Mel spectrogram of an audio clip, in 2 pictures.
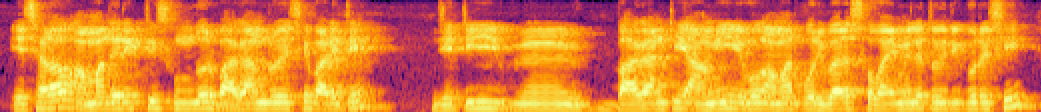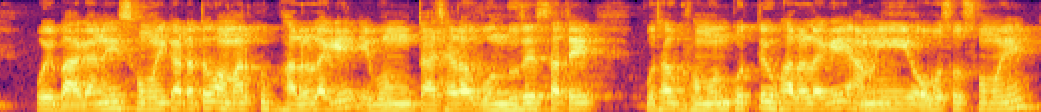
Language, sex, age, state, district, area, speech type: Bengali, male, 30-45, West Bengal, Jhargram, rural, spontaneous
